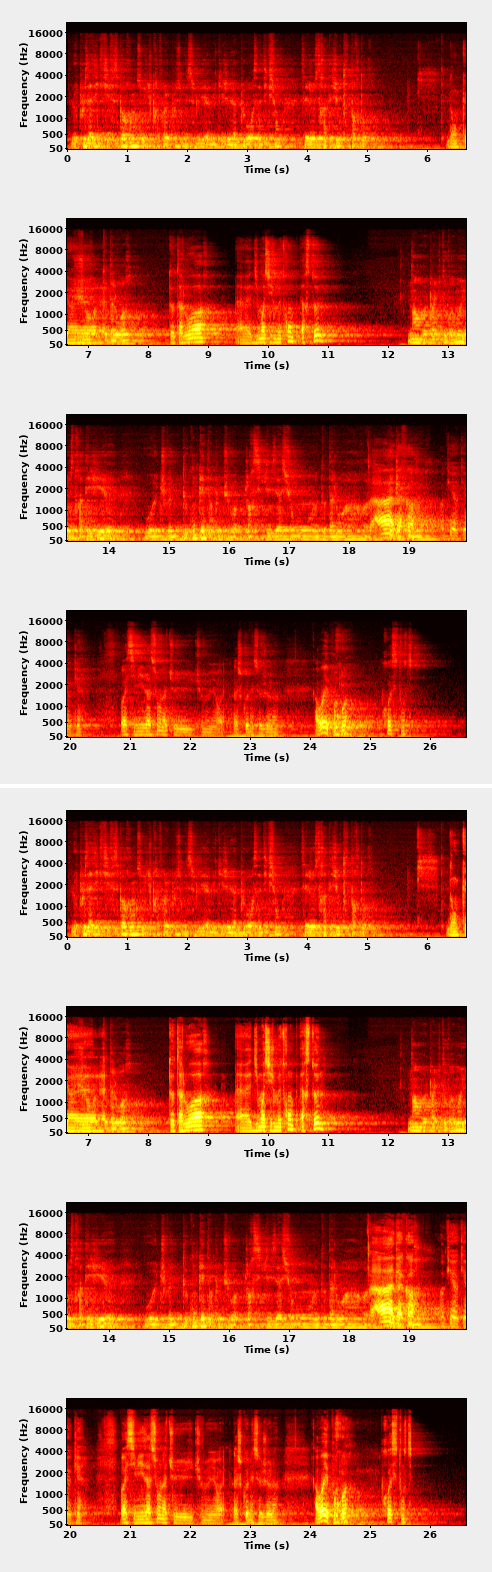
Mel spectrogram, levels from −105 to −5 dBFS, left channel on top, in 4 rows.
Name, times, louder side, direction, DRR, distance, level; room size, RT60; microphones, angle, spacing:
voice 1, 0.1-5.1 6.7-7.7 12.3-19.3 24.4-24.6, equal, 10° right, 4 dB, 1.2 m, -33 dB
voice 2, 5.9-7.3 8.4-11.0 18.3-19.2 19.5-20.2 20.6-23.5 24.1-24.6 25.2-25.7, right 6 dB, 55° right, 16 dB, 0.4 m, -28 dB
21.0 x 13.0 x 4.6 m, 2.3 s
head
